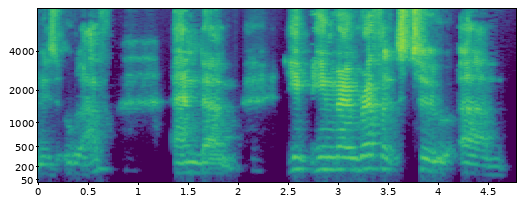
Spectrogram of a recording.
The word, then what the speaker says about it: Olav: His name is Olav.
